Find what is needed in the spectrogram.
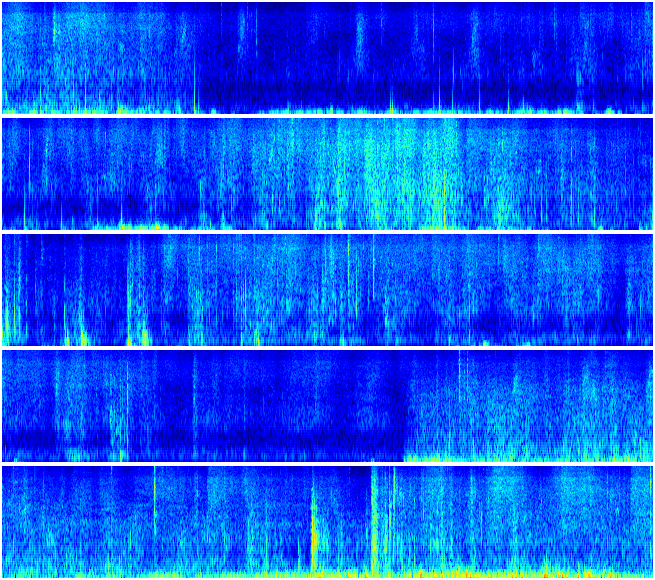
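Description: Footsteps of a hiker walking through long grass and over stones, a run of irregular rustles and knocks. About three-quarters of the way in this gives way to wind buffeting the microphone, a low rumble that grows louder toward the end.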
